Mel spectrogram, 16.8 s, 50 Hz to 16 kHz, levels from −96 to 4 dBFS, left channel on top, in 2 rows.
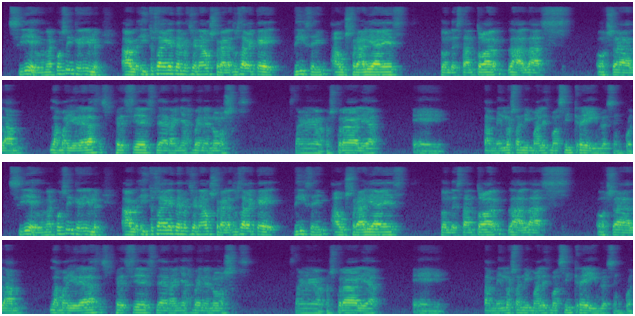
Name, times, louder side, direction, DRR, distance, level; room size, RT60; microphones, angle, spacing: voice 1, 0.1-5.3 5.9-7.5 7.9-8.7 9.1-11.7 12.3-13.4 13.9-14.3 14.8-16.8, left 2 dB, 10° left, 2 dB, 0.4 m, -22 dB
4.4 x 2.9 x 3.8 m, 0.28 s
head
